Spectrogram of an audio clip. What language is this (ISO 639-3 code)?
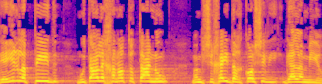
heb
